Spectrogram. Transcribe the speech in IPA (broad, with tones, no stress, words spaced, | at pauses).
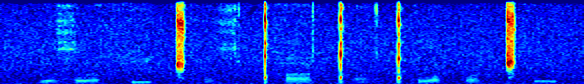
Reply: pɪ˧ʁʷɪ˧ɐ̯ hi˦ǁʰɔ˨xǃʰa˦ ǃʼa˨ǃʰo˦qʷi˧ǁʰɪ˧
